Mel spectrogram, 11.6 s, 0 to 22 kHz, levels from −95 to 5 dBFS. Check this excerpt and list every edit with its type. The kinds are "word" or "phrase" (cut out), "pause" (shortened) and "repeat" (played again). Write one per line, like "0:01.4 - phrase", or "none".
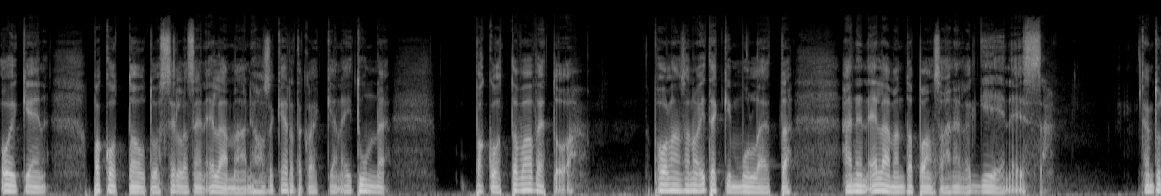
none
